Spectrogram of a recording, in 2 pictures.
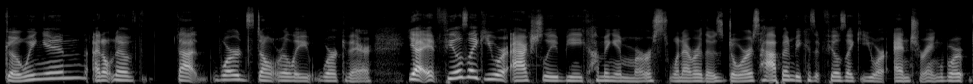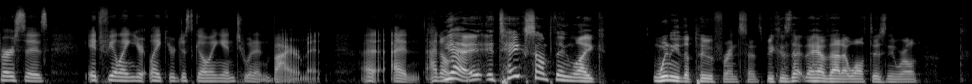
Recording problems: none

